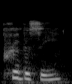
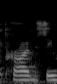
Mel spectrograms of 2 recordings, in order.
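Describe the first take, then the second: First: It is said in a British accent. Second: It is said in an American accent. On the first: "we say privacy" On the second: "Americans say privacy. Uh, we don't say privacy"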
